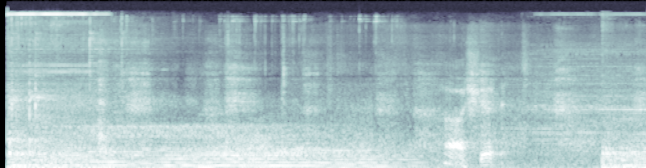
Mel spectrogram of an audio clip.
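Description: Low, ominous droning horror-film score. It thins out about five seconds in, when a man mutters "shit", then comes back in suddenly and loud near the end.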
